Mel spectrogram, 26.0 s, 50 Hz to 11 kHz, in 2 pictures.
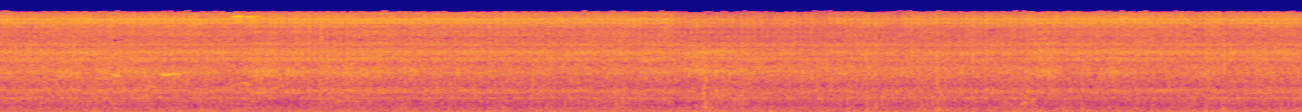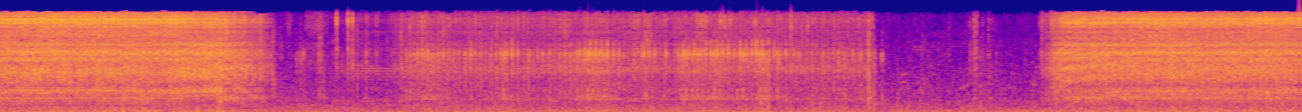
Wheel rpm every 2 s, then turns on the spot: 160, 160, 160, 160, 160, 160, 160, 100, 10, 20, 20, 20, 150.
18-22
